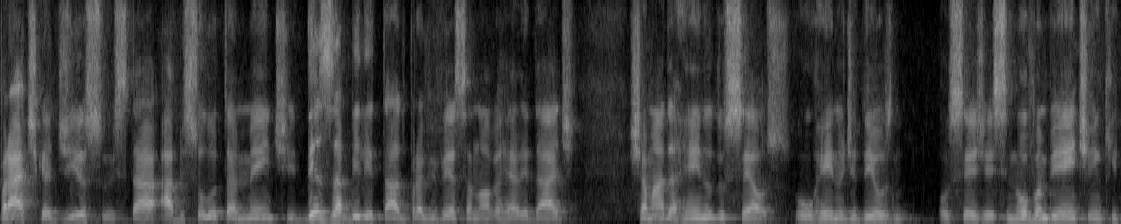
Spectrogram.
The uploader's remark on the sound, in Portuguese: Gravado na manhã de Domingo, 10 de Dezembro com a Missão Batista em Candelaria, Volta Redonda, RJ.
